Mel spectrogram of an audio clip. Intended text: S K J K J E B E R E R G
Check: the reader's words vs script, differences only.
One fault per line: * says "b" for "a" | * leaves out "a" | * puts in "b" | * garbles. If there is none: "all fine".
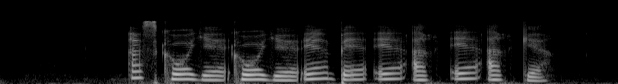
all fine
